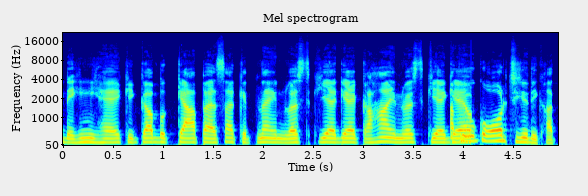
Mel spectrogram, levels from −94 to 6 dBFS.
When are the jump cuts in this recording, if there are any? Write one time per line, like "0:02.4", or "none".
0:04.0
